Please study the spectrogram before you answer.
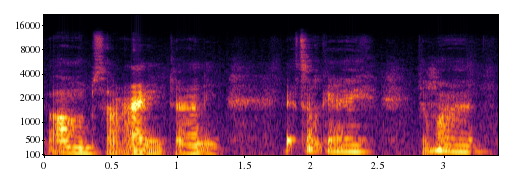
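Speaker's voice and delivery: put-on high, soft, cooing voice to a crying baby; very high, soft, tender comforting; soothing baby talk. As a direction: coo gently to calm the little one.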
